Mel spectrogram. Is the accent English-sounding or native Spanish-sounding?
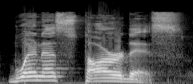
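English-sounding. It is said with an English-sounding accent. This is how a beginner learner would say it. "I think you're gonna say something like that"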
